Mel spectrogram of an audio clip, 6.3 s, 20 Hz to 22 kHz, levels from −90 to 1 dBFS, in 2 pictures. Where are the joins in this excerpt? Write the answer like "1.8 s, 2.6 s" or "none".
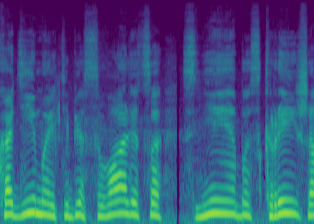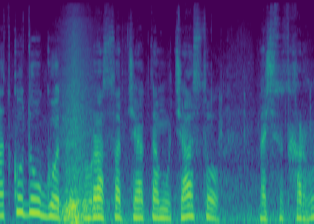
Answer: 1.8 s, 3.9 s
